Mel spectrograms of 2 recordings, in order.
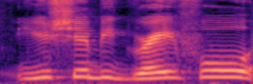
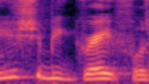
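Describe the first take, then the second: First: It is said in a sincere, gentle tone. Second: It is said in a snide, dismissive tone. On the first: Good fortune really is on its way. The speaker calls it right. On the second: The listener's complaints are being brushed off. The speaker calls it wrong.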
